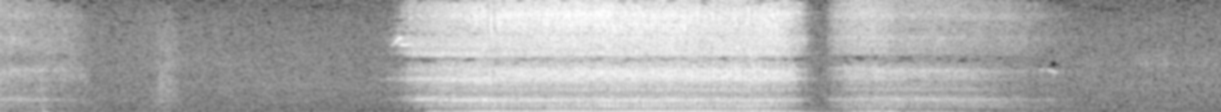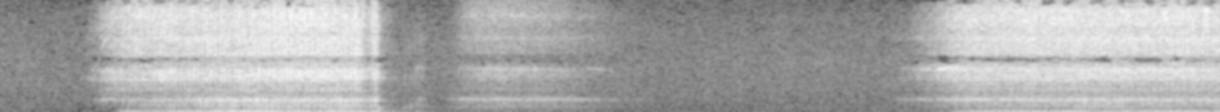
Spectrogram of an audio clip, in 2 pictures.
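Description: Three long, loud, vibrating snores, each lasting about two seconds, with a softer breath out between them. Heavy snoring.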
